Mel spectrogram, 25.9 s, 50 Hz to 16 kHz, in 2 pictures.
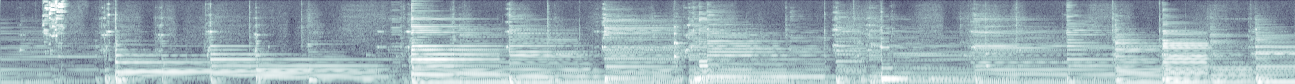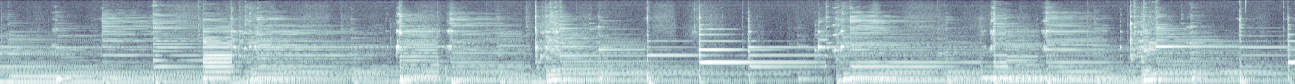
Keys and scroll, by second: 0.4 space, 7.2 typing, 7.5 Return, 7.7 ctrl+j, 19.5 Up.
